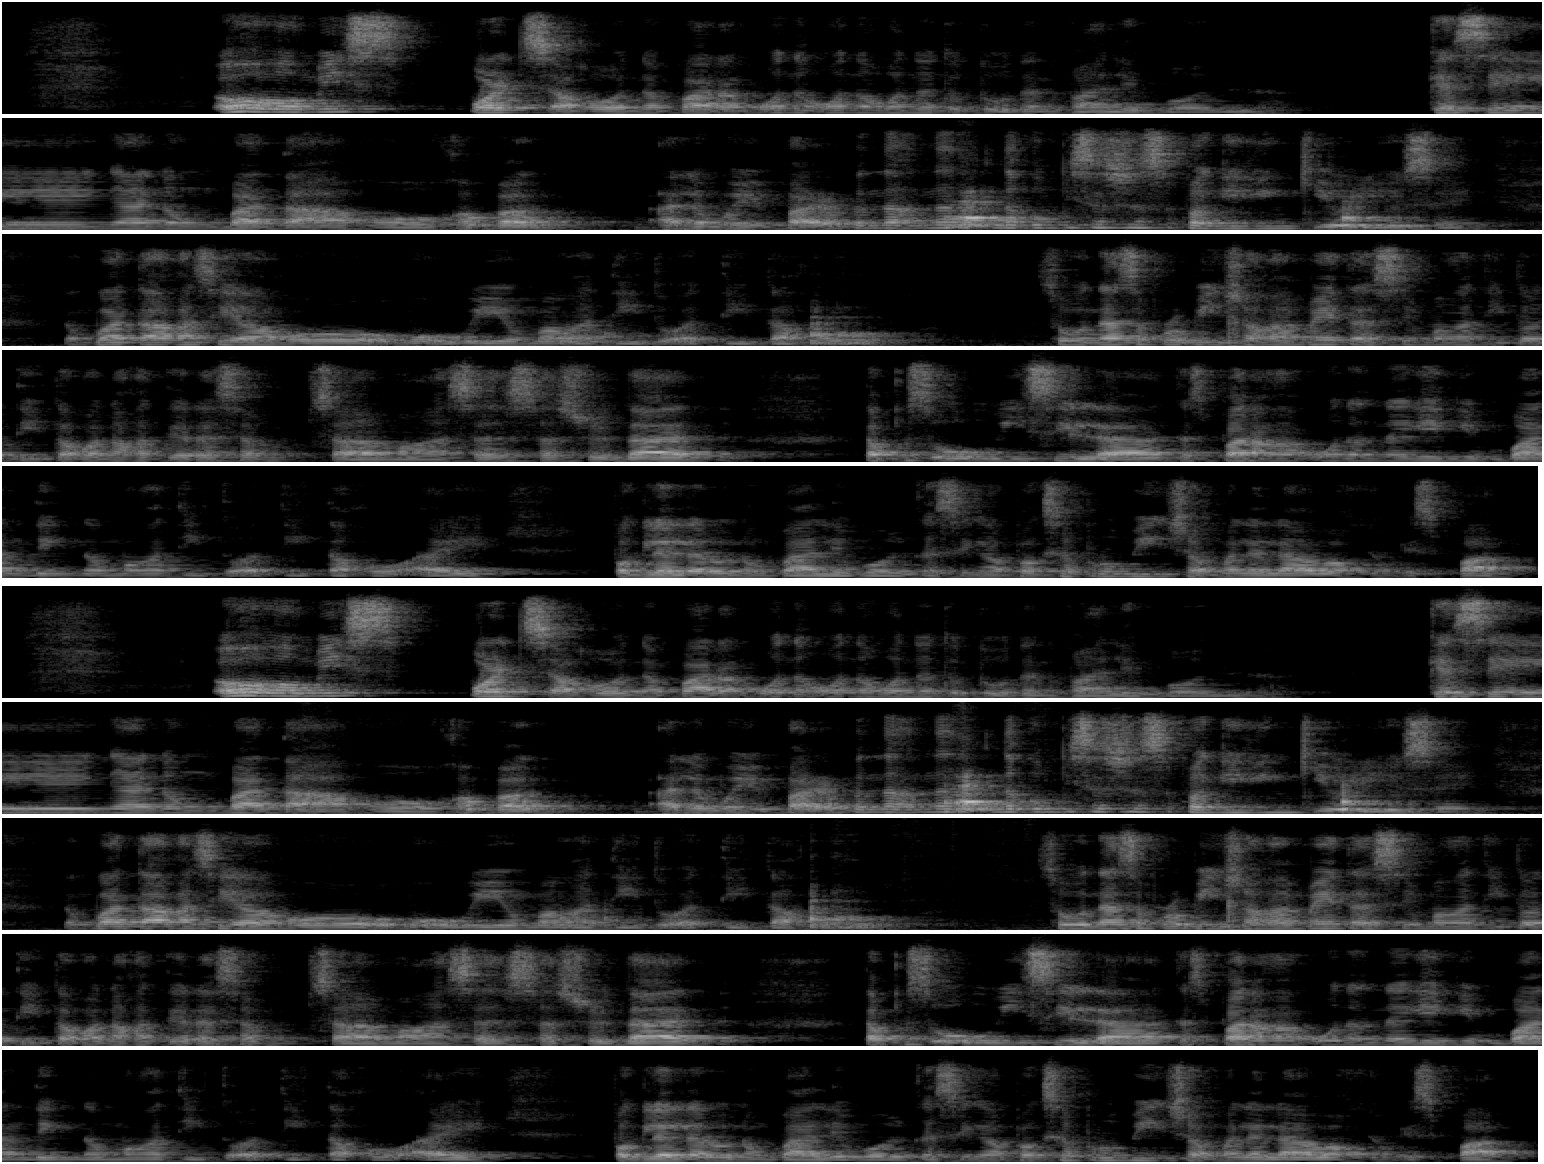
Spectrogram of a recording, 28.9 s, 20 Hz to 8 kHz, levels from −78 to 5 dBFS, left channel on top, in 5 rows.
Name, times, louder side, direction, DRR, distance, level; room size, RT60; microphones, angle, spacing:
voice 1, 0.8-1.5 1.8-4.8 5.3-8.0 8.2-14.9 15.4-28.7, equal, 10° right, 1 dB, 1.6 m, -36 dB
sound 1, 6.9-16.2, right 1 dB, 55° right, 1.9 m, -39 dB
17.5 x 6.6 x 3.0 m, 0.73 s
head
